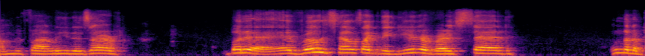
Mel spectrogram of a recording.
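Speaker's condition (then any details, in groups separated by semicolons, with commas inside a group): Cerebral palsy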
